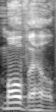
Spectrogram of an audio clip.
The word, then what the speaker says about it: Mulvihill: We had Edward Hartman and Mike Mulvihill. Yes. Sorry, Mike Mulvihill. Sorry, if you guys watch the show, you know I'm not very good with names, but Mulvihill, that's how you say it.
